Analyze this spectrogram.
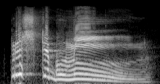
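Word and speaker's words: पृष्ठभूमि: शब्द है पृष्ठ भूमि या ठ आता है ट का उच्चारण आपको नहीं करना भाई या ट आपको मिले तो गलत होगा जैसे इस प्रकार लिखा मिले आपको पृष्ठ भूमि ये गलत है पृष्ठ भूमि पृष्ठ भूमि इसको इस प्रकार उच्चारण इसका माना जाएगा तो जयोना पूजने केंद्रीकरण और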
